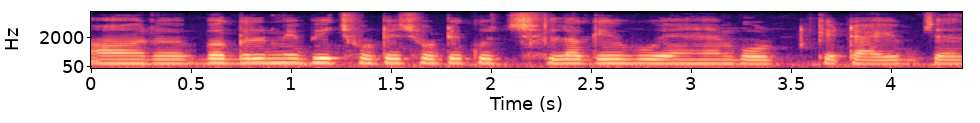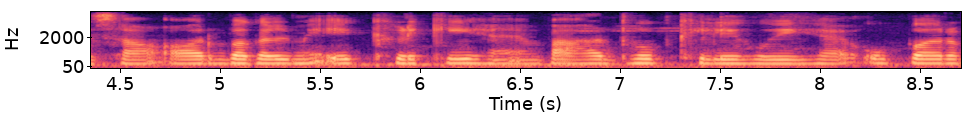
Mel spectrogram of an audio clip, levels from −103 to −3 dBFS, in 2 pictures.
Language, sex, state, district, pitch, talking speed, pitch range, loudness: Hindi, female, Uttar Pradesh, Muzaffarnagar, 175 Hz, 180 wpm, 170-185 Hz, -18 LUFS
